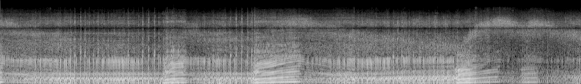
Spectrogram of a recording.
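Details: Older Echo SRM 2201 trimmer, 21.2cc two-stroke, choke-started with primer bulb under the carburetor. Idles evenly and revs up and back down cleanly several times without bogging: normal two-stroke running, healthy.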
